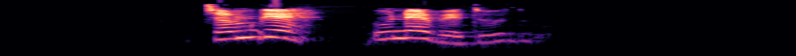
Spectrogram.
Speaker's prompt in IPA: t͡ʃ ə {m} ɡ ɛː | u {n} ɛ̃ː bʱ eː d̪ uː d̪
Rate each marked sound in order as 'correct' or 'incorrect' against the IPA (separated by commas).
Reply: correct, correct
